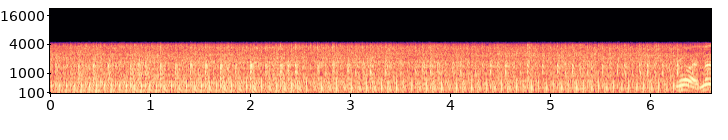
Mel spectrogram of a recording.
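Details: Royal Enfield with Yanclone Suntom 186CF 406cc single-cylinder diesel, second run after rebuild (new injector, fuel line, head and crankcase gaskets, valves decoked): even, steady idle thump, no knocking or misses, oil pressure light out; healthy.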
